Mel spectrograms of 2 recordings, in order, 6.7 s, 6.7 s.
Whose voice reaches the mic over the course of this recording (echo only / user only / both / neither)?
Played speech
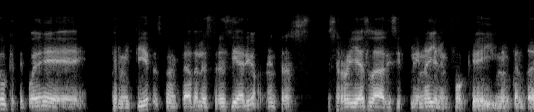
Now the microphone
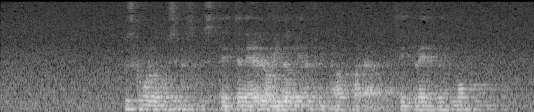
user only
